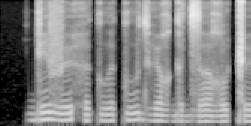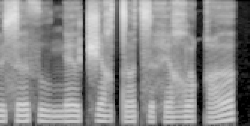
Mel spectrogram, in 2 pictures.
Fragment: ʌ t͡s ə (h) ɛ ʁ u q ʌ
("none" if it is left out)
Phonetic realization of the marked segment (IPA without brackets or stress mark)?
h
